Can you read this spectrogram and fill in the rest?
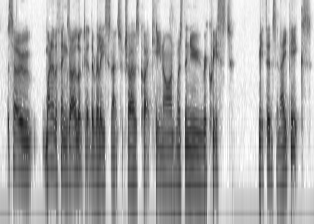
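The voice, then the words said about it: Distinctive non-American English accent. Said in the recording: “my accent will probably make me identifiable”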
